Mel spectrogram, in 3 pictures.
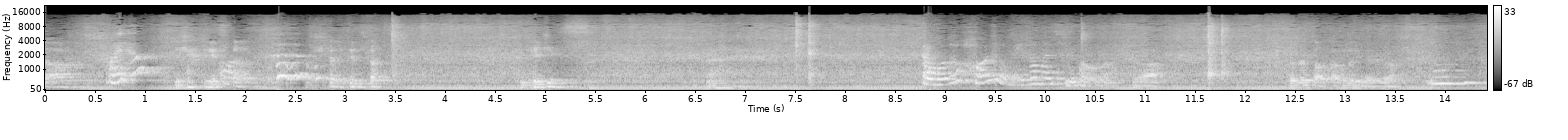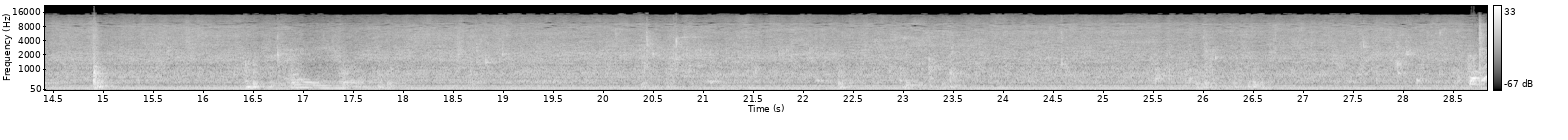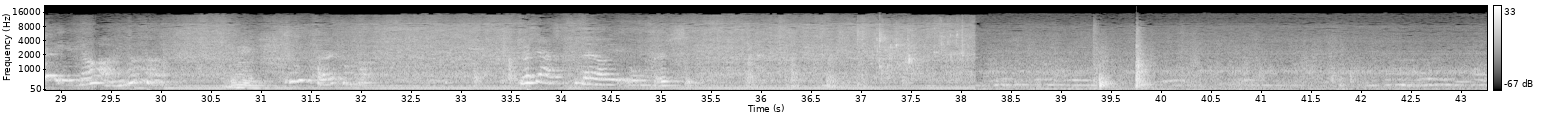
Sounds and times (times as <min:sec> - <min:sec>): Water: 0:00.0 - 0:43.2.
